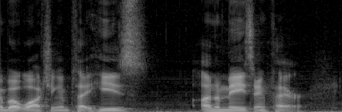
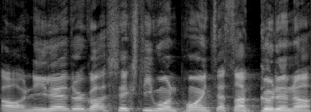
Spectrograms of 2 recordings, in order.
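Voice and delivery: put-on caveman voice, very loud and high; 6 semitones higher, 8 dB louder than usual. Mocking people who only look at raw points: mocking Neanderthal voice. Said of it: "I love your Neanderthal accent so much".

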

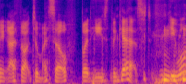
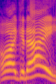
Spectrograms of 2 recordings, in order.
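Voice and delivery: put-on Australian accent, higher and louder; 8 semitones higher, 10 dB louder than usual. Reading a listener letter aloud that asks for an Australian accent: [name]'s Australian accent. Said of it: "Cue [name]'s Australian accent".

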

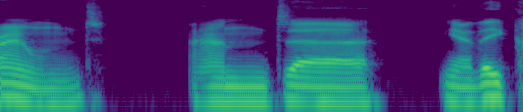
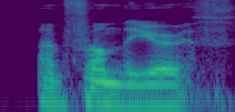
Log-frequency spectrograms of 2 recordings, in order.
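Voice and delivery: put-on gravelly voice, much lower and quieter; 6 semitones lower, 8 dB quieter than usual. Suggesting how someone could voice an earthy character covered in dirt, really gravelly voice. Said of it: "And like really gravelly".

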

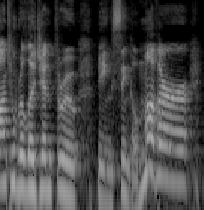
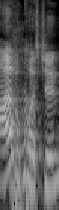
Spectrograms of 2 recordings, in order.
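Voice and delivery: mock masculine voice; 2 semitones higher, 5 dB louder than usual. Podcast host retells what producer Tommy said earlier: imitating Tommy as a straight guy. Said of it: "That's my impersonation of a straight guy".

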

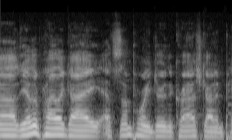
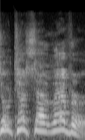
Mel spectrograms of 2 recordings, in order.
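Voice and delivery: mock shrill, very high-pitched scream; 11 semitones higher than usual. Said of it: "he's screaming like there's a pipe sticking".

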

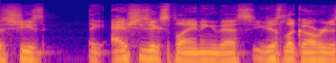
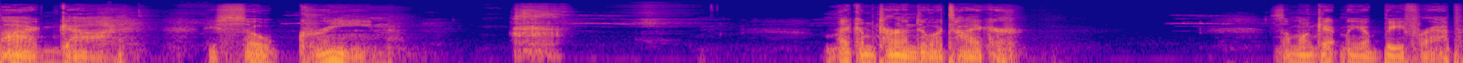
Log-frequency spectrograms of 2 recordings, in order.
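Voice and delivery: animated, low, swooping put-on voice; 4 semitones lower, 4 dB quieter than usual. Joking about a show's character, slipping into a Dan McMahon voice. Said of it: "slipped into your Dan McMahon voice".

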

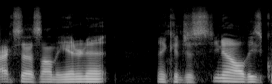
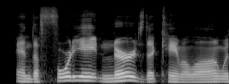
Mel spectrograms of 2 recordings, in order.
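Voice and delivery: plain

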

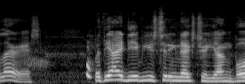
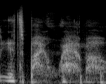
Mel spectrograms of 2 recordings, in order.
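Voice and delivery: put-on whisper, quieter; 8 dB quieter than usual. Adding a joke line a pervert says next: imitating a whisper. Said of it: "And then he whispers".

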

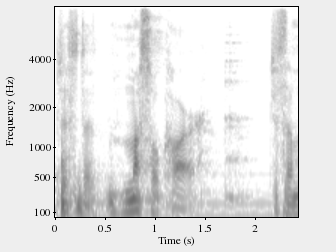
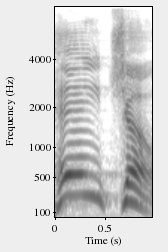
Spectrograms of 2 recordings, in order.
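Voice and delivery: very high, very loud, cheesy preacher voice; 13 semitones higher, 15 dB louder than usual. Retelling greeting a man named Joe each Sunday, corny preacher voice. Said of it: "like a corny preacher does".

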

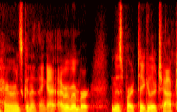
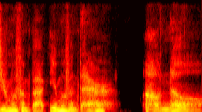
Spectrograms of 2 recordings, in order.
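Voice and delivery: mock disappointed old man voice, higher; 3 semitones higher than usual. Retelling a grandpa's overheard remark to the parents: imitating disappointed grandpa. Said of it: "the disappointment in my grandpa's voice".

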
